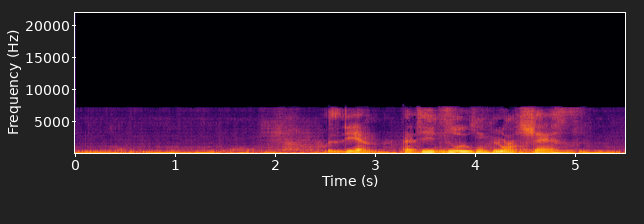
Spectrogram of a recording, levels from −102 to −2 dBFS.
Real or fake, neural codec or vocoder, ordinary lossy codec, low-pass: fake; autoencoder, 22.05 kHz, a latent of 192 numbers a frame, VITS, trained on many speakers; AAC, 32 kbps; 7.2 kHz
